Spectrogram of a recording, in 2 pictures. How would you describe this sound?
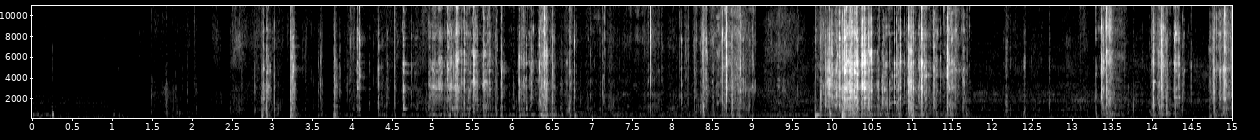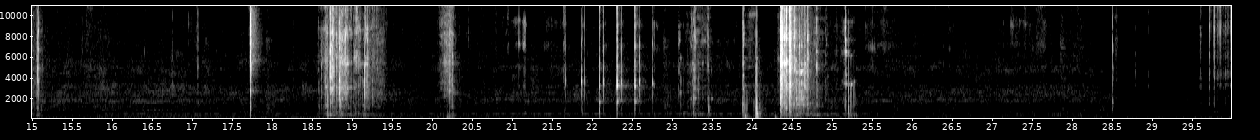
Soundscapes > Indoors
تراشین قلم و نوشتن Persian Calligraphy and Preparing the Calligraphy Pen
She then records how the pen sounds like while doing calligraphy and writing. This recording was part of the Kativa project, a sonic heritage project, sets of field recorders that travel person by person throughout and possibly beyond Iran to collectively record sounds.
persian, Iran, writing, Calligraphy, Trimming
